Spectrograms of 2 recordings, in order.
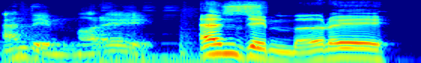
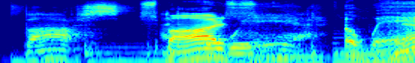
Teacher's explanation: Now you say every single R sound, but you tap it.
